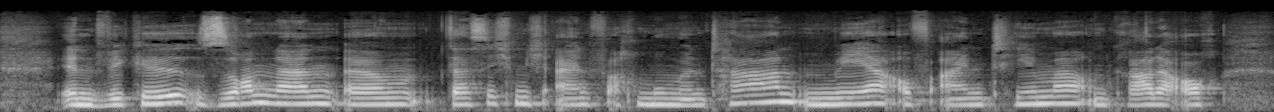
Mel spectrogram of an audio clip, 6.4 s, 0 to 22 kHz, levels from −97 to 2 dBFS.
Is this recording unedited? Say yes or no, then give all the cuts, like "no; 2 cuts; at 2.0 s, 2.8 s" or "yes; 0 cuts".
yes; 0 cuts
